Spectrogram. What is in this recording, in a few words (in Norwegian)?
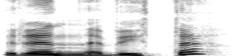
"rænnæbyttæ", hemsedalsmaalet, tale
